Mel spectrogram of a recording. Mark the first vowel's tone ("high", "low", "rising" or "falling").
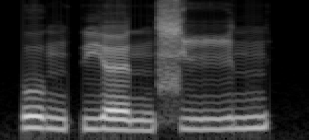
falling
